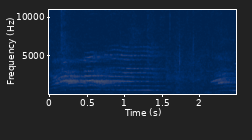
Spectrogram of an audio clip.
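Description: A faint, drawn-out pitched whine lasting about a second and a half, falling slightly in pitch toward its end.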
